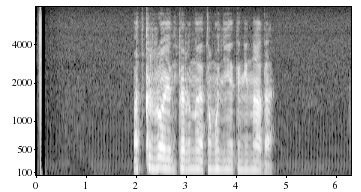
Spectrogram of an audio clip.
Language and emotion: Russian, angry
